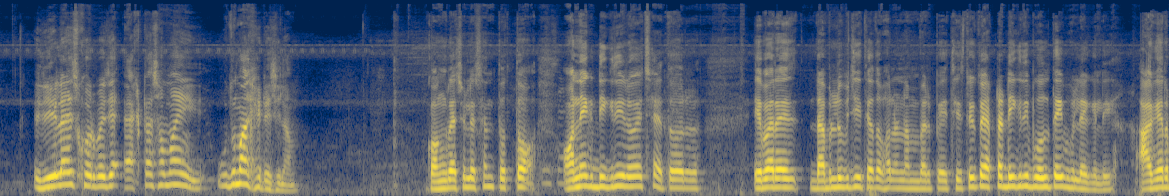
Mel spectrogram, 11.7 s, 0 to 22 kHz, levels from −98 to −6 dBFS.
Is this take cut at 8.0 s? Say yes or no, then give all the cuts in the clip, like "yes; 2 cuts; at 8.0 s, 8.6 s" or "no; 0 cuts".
no; 1 cut; at 3.8 s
